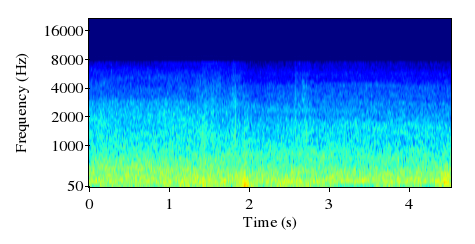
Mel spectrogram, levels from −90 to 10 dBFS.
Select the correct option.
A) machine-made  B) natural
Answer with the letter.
B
